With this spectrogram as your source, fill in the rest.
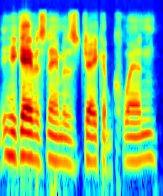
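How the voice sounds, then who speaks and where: Casting: male game master, low smooth voice, rambling improvised narration, slightly muffled recording. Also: steady tone, normal speed, pushed and bright, no echo. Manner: rambling, relaying characters' words in reported speech. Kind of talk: improvised tabletop roleplay narration.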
